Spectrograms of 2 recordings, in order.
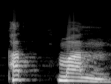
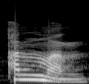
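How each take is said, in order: First: A t sound comes before the m. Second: An n sound comes before the m.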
